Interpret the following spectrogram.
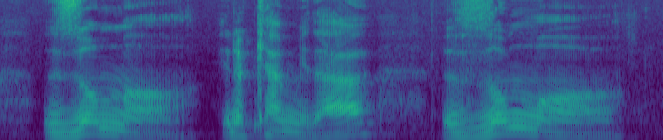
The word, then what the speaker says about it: Sommer: S라고 말을 하지만 실제로 발음은 S가 아니라 지읒 발음이 납니다. 보세요. Sommer, Sommer 이렇게 합니다.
